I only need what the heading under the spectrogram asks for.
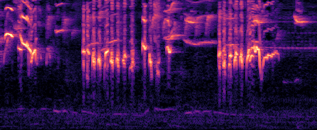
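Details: Agitated oriental magpie-robin (kacer) song used to provoke rivals: a harsh opening burst, then rapid runs of repeated chattering notes and a long thin whistle.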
